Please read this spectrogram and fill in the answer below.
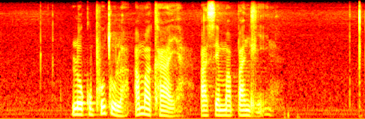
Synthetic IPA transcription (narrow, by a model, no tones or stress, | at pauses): lok̬ʼupʰuǀulaamakʰajaː | sɛmapʼand͡ɮʱḛːni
